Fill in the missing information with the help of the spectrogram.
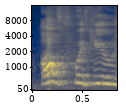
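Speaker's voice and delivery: loud send-off. Acted. Stag sends Elk off.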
